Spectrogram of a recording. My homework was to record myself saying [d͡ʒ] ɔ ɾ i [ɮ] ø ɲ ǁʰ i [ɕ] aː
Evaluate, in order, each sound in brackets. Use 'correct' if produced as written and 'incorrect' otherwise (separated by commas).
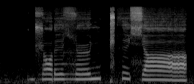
correct, correct, correct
